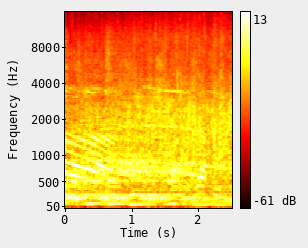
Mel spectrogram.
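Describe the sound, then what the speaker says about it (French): A television game-show studio audience applauds a contestant named Marc, a steady, dense clapping that runs the whole stretch under a voice and a tonal musical backing. "On peut applaudir fort Marc."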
